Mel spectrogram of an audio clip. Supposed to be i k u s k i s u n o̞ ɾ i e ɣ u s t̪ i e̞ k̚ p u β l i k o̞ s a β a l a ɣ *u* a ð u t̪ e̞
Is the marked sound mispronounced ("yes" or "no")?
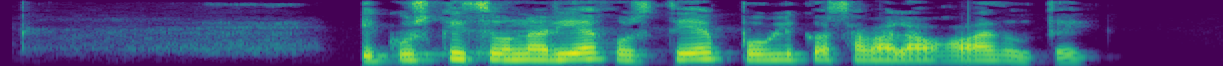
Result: yes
